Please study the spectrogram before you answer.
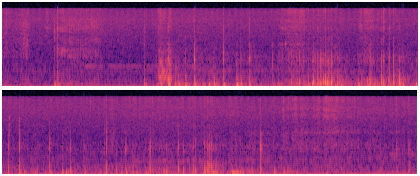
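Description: A medium black EVA foam slide sandal with a hollow strap is tapped and scratched on the strap and sole with long acrylic nails. Many quick, dull, low tapping and scratching sounds come in bursts over a steady low hum, with almost no high end and no ring after each touch.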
